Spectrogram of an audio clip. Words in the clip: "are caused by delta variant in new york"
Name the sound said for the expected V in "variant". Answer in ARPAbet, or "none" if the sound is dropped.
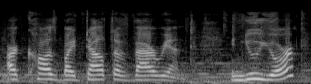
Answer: V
